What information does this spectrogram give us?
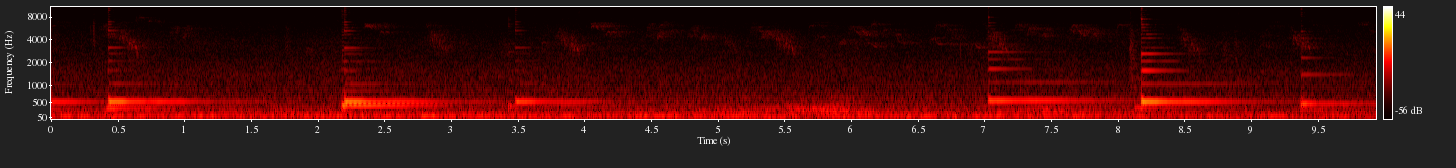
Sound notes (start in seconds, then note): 0.0 ukulele strums; 4.4 birds singing; 8.0 ukulele strums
